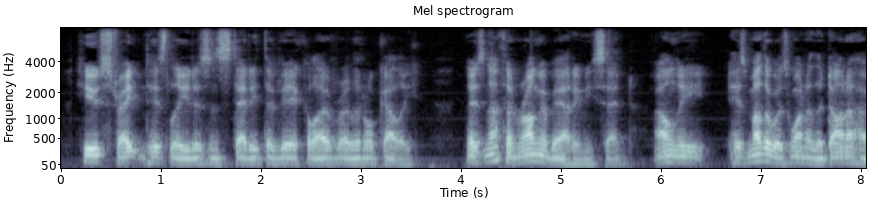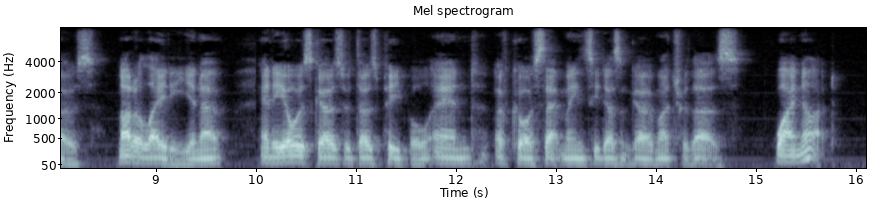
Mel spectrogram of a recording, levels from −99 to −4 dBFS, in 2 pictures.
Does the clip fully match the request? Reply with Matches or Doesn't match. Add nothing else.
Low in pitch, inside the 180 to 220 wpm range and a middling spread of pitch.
Matches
